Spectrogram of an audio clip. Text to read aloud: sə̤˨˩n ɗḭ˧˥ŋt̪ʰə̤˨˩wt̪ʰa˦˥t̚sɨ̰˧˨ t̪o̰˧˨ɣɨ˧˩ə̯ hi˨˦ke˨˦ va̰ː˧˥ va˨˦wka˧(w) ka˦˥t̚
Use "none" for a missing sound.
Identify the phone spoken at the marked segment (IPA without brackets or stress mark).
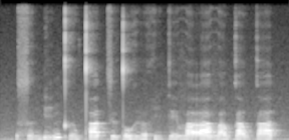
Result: w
